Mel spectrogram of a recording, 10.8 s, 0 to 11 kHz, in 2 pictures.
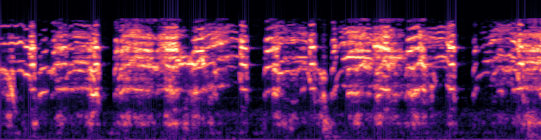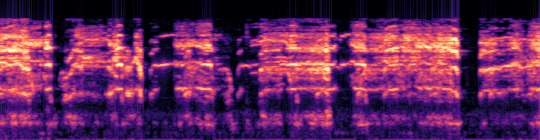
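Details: Peregrine falcons calling during a feeding on 19 May 2021 at 11:48: continuous rasping, wailing screams in dense bursts, each about a second long, separated by brief silences, with faint rustling below.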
